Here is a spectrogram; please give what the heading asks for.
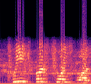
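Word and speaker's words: Thuy: Finally, we had Twee, that's spelled T-H-U-Y, but pronounced differently compared to how it's spelled.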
